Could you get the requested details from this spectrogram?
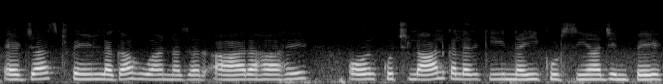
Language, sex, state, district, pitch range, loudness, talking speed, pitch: Hindi, female, Rajasthan, Jaipur, 230-240 Hz, -13 LUFS, 155 wpm, 235 Hz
